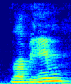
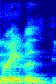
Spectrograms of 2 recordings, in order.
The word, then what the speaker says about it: Ravn: Ravn? Ravine? Yeah. Raven. It's spelled like Raven without the E.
